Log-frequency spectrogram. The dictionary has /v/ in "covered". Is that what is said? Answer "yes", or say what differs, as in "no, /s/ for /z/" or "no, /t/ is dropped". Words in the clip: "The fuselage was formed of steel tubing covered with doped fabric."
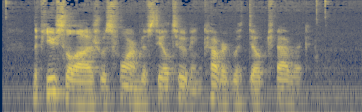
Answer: yes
